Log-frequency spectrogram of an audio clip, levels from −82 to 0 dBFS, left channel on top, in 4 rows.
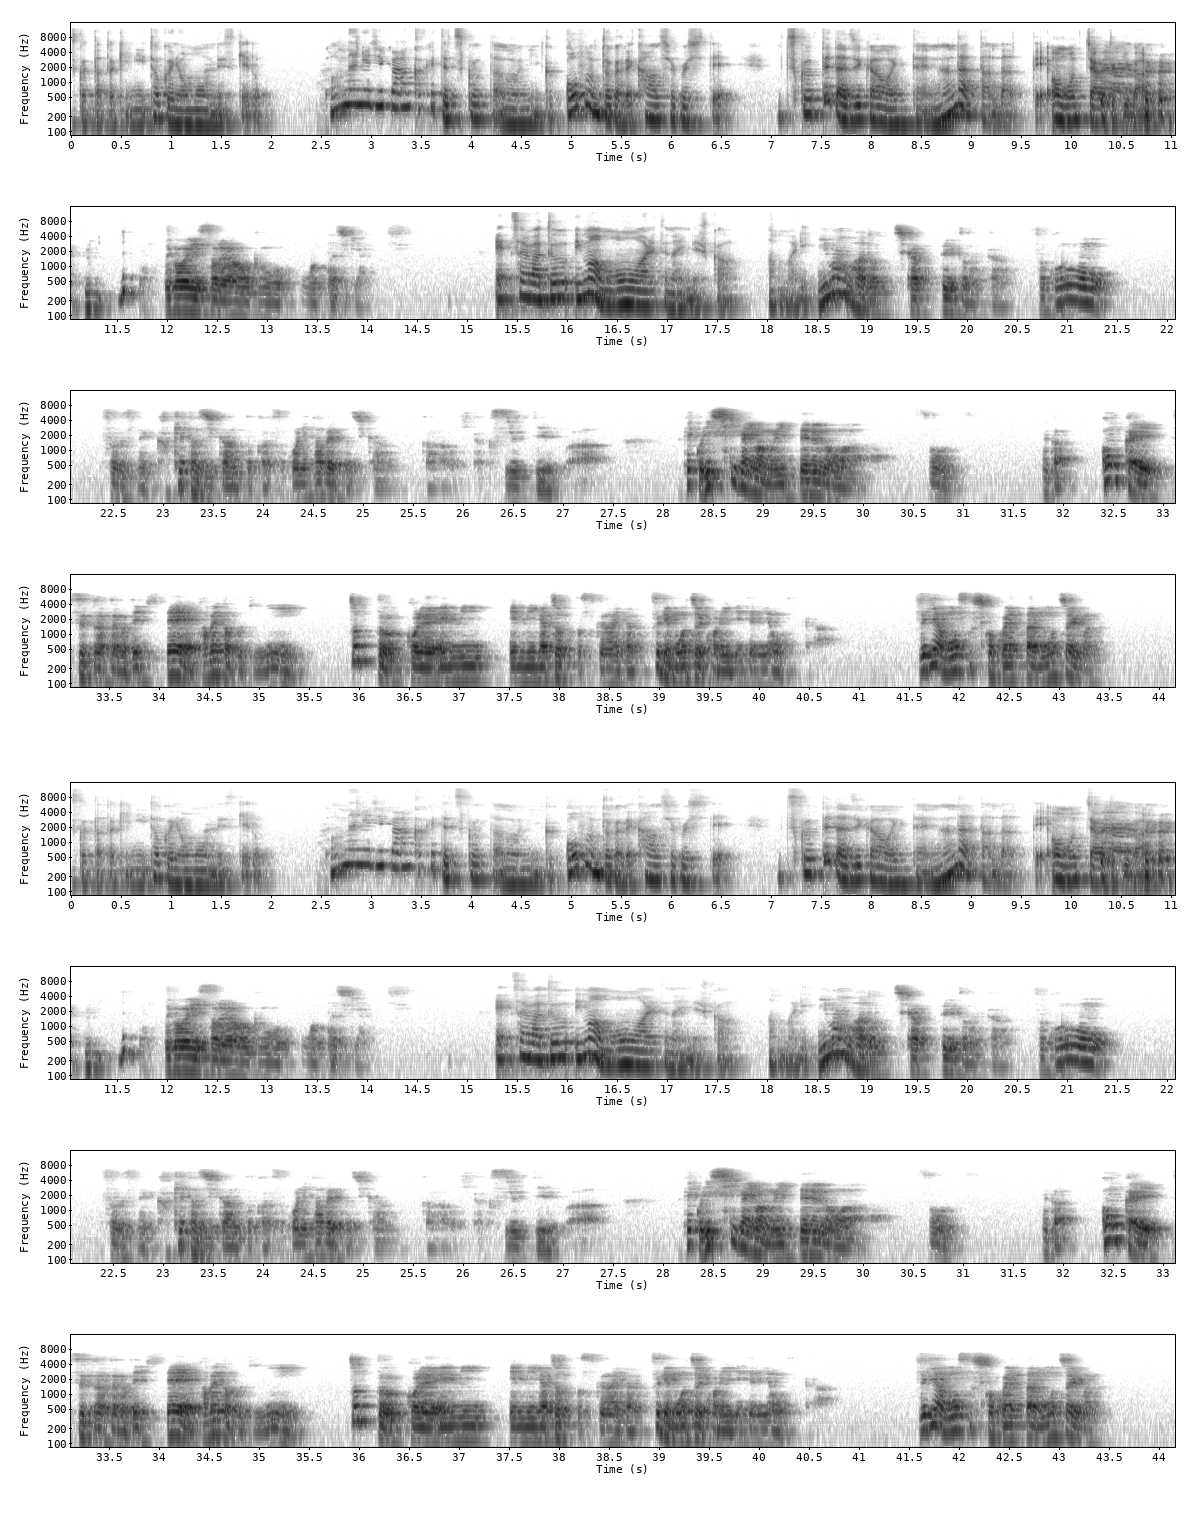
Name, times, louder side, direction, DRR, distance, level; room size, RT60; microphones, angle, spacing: voice 1, 0.0-1.9 2.6-6.6 7.1-10.8 11.5-11.6 15.3-17.7 18.0-18.4, left 2 dB, 75° left, 1.2 m, -22 dB
voice 2, 10.3-11.0 12.1-14.0 18.5-20.4 20.9-21.3 22.4-25.3 25.6-25.9 26.3-27.3 28.2-30.2 30.7-30.9 31.8-32.0 32.4-35.4 35.9-37.2 37.5-40.2 40.5-40.7 41.6-43.4, left 1 dB, 10° left, 1.6 m, -21 dB
13.0 x 9.1 x 2.9 m
head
